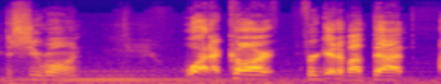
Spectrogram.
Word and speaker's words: Chiron: actually the one about Bugatti the shiron the Shian that was awfully pronounced by the way even though I tried shiron shiron all right the Chiron what a car forget about that I just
